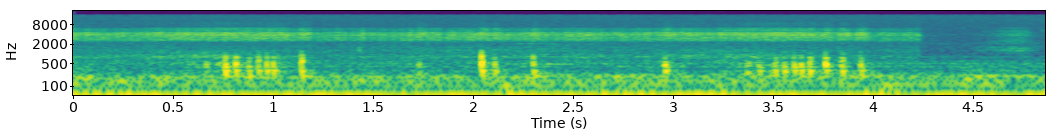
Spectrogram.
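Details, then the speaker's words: Pleural friction rub demonstrated during chest auscultation teaching: short creaking, grating crackles come in clusters with breathing over a steady hum. "here friction rub yeah once again"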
